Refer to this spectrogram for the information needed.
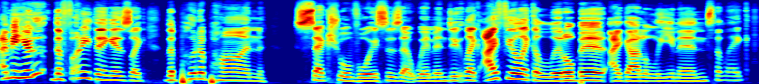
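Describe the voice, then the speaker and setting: A woman with a low voice hosting a podcast, telling crude comic stories in casual chat. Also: moderate pace, few pauses, no echo, studio quality. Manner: crude, animated storyteller. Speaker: podcast host.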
